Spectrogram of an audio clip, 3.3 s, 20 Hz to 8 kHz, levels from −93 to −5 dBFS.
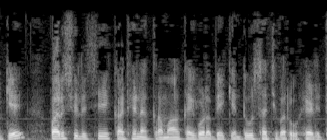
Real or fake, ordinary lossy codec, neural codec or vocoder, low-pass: real; AAC, 48 kbps; none; 7.2 kHz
